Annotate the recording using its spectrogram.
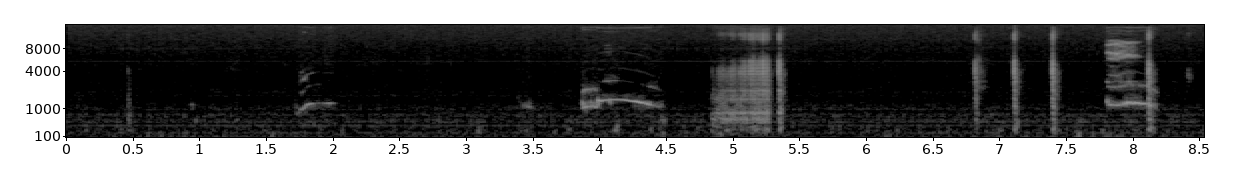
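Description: Young kitten giving three short, faint mews, the middle one rising and falling in pitch. There is a brief rustle about five seconds in, and a few soft clicks.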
